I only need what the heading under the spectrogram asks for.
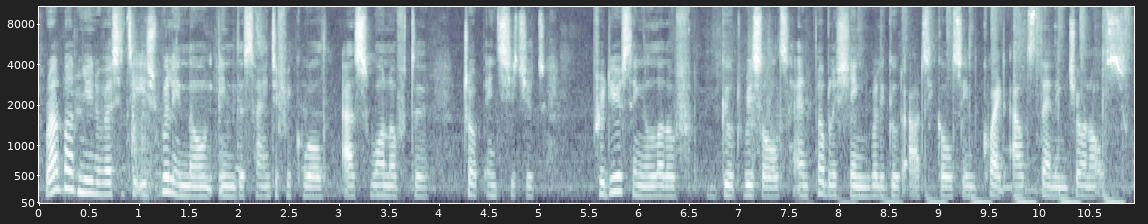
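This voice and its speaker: A young woman from Cameroon, a PhD student, speaking in a deliberate, formal way in an interview. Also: fairly low pitch, steady tone, a little mellow, soft background music. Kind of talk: interview testimonial.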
